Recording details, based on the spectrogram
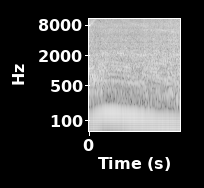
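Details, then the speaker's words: Reference car with an exhaust system in perfect condition, used for comparison against a 2010 Hyundai Accent with code P0420: a strong, steady drone rising and falling with revs, no rattles or puffing, healthy. "tenemos este vehículo de referencia para ver cuando un vehículo se encuentra en perfecto estado en su sistema de escape"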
